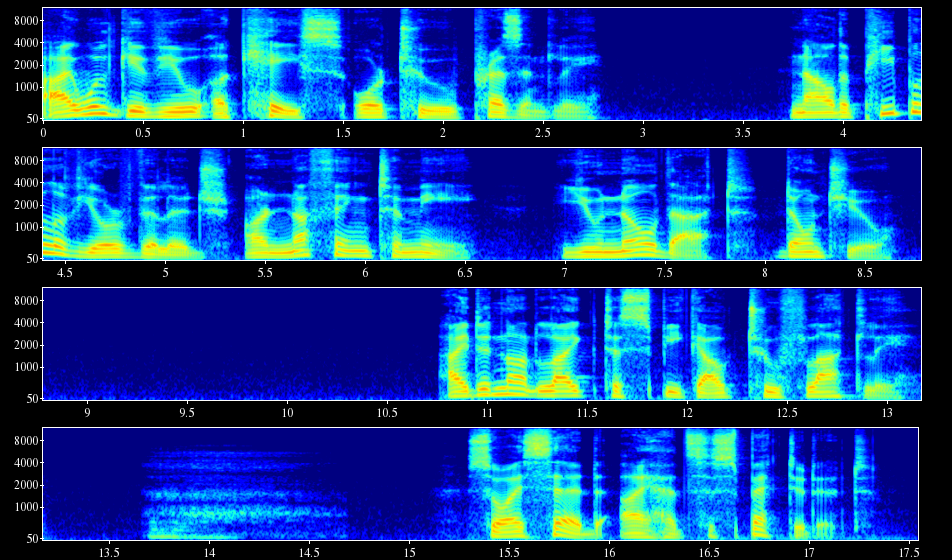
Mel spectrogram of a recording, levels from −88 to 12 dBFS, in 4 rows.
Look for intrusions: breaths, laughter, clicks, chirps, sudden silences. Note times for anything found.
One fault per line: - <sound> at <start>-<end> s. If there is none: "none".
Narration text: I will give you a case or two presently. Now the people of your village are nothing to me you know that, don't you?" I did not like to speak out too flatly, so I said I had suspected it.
- sigh at 13.7-14.7 s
